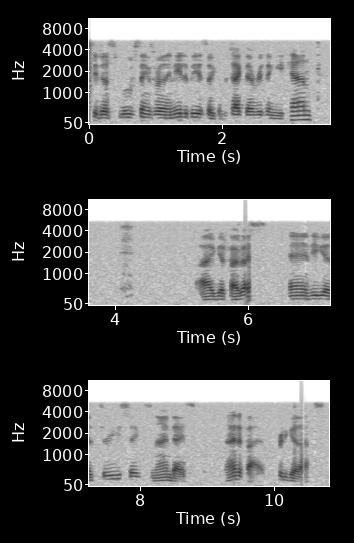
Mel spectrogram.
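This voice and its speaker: A man casually recapping a tabletop wargame turn by turn, rambling and correcting himself, sleepy and yawning. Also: lowish voice. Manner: rambling, loose, self-correcting. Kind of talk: casual battle report narration. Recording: dull lo-fi recording with faint hiss.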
